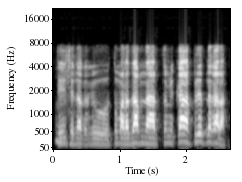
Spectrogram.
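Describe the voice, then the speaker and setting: A reassuring village helper, played by a man coaches. His voice is slightly high, and the sound is dry and somewhat dull. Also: fast talker, a bit bright, no room sound, close to an everyday voice. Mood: coaching.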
